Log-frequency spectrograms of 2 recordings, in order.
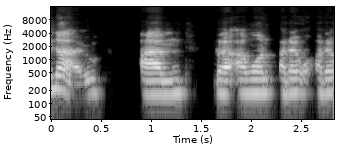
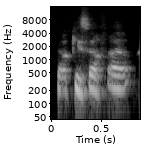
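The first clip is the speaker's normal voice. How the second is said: much softer muttered repeat of the punchline; muttered under breath; 19 dB quieter than usual. Real, not acted. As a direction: say it again to yourself, barely audible.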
